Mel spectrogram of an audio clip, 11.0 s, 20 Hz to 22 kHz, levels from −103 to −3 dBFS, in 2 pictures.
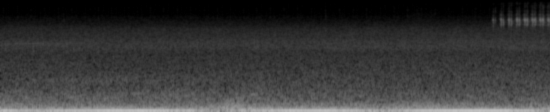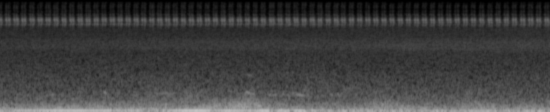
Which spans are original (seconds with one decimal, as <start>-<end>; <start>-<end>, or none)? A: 0.0-8.2; 8.9-11.0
